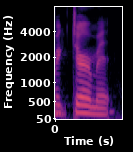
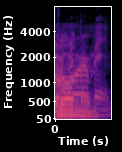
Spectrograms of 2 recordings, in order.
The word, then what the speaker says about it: McDormand: McDermott. No, it's McDormand.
